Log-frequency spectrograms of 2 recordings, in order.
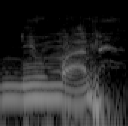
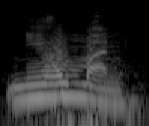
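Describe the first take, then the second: First: The name is said with the English vowel. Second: The name is said with the German vowel. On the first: The speaker calls it wrong. "not Newman" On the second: The speaker calls it right. "in Germany, I learned that it's pronounced Neumann"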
